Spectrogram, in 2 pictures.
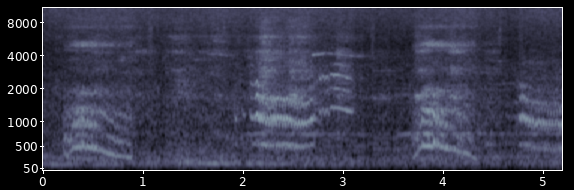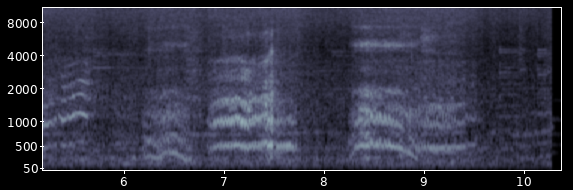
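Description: A domestic cat gives short, chirping trills that rise and fall, repeated about every one and a half seconds.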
